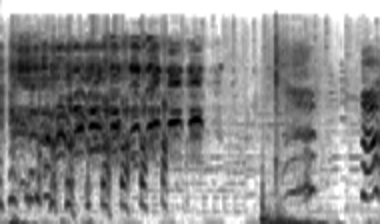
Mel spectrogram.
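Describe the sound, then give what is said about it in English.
A person mimics a honking bird with a quick series of nasal, goose-like honks, then a louder squawk and a short final call. “Nope, do it as the bird.”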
